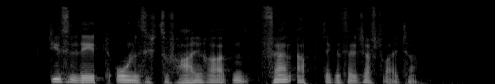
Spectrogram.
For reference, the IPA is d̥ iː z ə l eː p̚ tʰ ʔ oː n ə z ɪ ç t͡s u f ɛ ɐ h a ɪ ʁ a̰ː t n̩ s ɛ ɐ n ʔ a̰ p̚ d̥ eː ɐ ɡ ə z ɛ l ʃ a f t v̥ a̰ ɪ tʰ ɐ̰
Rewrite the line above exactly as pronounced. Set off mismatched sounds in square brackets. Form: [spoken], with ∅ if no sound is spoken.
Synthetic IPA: d̥ iː z ə l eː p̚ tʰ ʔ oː n ə z ɪ ç t͡s u f ɛ ɐ h a ɪ ʁ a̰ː t n̩ [f] ɛ ɐ n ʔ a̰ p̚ d̥ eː ɐ ɡ ə z ɛ l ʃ a f t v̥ a̰ ɪ tʰ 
